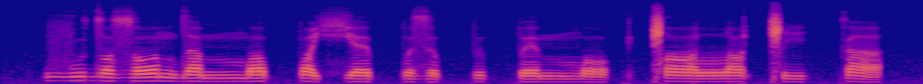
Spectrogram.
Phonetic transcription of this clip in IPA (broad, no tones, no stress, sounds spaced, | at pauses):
v u d ɔ z ɔ n d a mː ɒ pː ɑ ç ɛ pː ə z ə pː ɪ pː ɛ mː ɔ | ǁ ɑ lː ɑ ǁ i kː a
